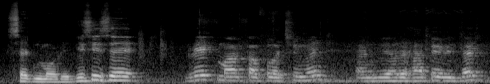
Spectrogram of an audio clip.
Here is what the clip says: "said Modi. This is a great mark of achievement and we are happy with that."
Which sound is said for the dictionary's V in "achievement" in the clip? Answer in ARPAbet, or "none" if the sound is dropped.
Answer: none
